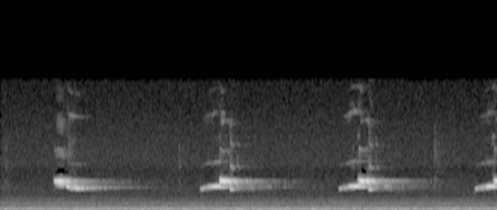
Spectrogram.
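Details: Northern mockingbird singing at midnight in suburban New Jersey, a mimic of other birds: clear whistled notes that drop then level off, repeated about every one and a half seconds over a low background hum.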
